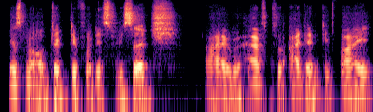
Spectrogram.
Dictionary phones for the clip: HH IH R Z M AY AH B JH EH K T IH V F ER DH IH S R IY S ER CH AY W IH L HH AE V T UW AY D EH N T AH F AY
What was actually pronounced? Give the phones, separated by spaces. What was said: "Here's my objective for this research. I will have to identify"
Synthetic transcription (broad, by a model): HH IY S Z M AY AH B JH EH K T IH F F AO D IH S R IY S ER CH AY W IH L HH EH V T UW AY D EH N T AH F AY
